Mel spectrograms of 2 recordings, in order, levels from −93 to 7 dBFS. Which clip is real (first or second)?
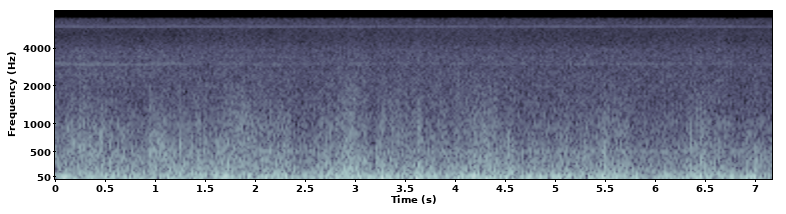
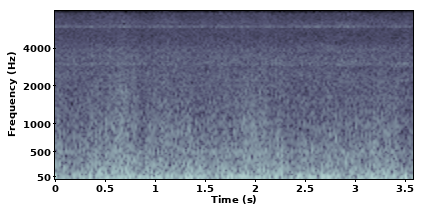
first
